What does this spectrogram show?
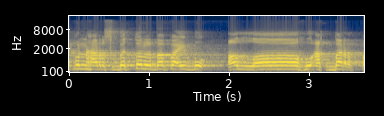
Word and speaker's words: Allahu akbar: harus betul Bapak Ibu Allahu akbar pakai Alif pakai Hamzah jangan jadi wau Allahu akbar ah salah ya maka anak-anak kita ini kita Ajari kita perhatikan kita awasi Bacanya apa Allahu akbar jangan wakbar dan juga n jangan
